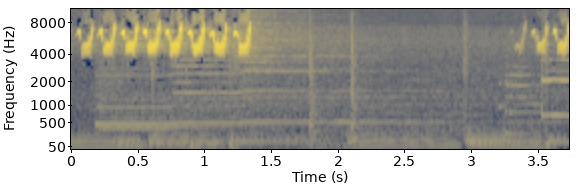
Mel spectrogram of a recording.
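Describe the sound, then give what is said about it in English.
A palm warbler on the Dry Tortugas sings a quick, even trill of about nine high chips, then starts another run near the end, over soft sustained background music. “And while there are no ravens to count on the Dry Tortugas, birders can take solace in colorful songbirds like these palm warblers.”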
